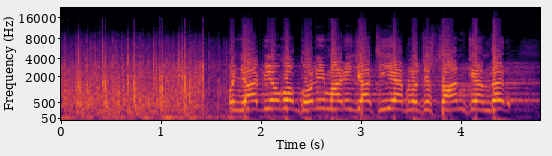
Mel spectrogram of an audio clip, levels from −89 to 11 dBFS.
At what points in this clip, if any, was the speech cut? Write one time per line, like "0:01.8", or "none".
0:01.4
